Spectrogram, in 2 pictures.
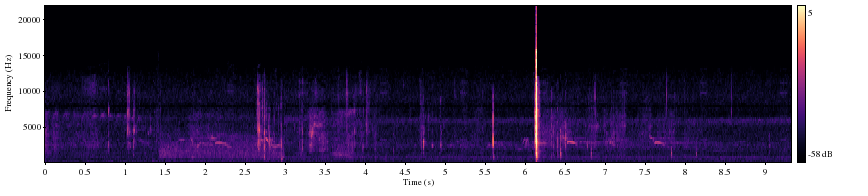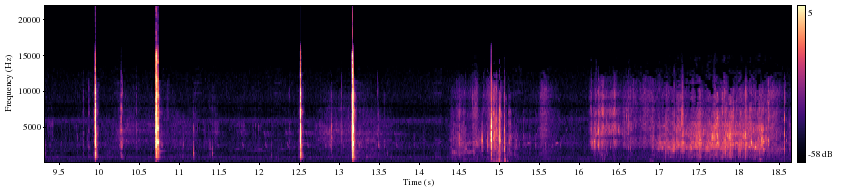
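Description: A baitcasting reel and rod being handled: a few sharp clicks spread through the middle and a louder knock about fifteen seconds in, then the reel cranking steadily over the last second or two as a fish is reeled in.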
